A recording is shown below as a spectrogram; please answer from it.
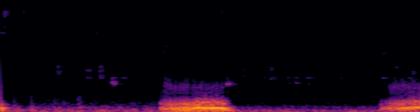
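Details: Sleeping pet cat snoring indoors; low, rasping breaths swell and fade, one long snore lasting under a second, then another starting near the end.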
